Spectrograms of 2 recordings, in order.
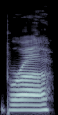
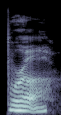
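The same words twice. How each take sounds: First: It sounds agreeing. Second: It sounds disappointed.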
